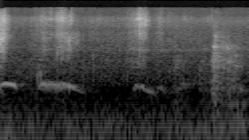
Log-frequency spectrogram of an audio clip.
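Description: A dove cooing: three low coos, the middle one the longest, with a light rustle or click at the start and again about one and a half seconds in.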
